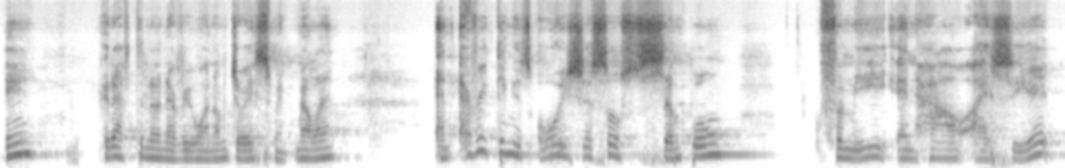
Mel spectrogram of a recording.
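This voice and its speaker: A woman panelist with a husky voice, making direct, emphatic, plain-spoken remarks into a handheld mic on an auditorium stage. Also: sits low, measured pace, warm tone. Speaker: panelist, activist. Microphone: handheld microphone. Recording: reverberant hall sound.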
